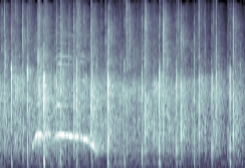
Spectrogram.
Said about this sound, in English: Let's give a clap to God. And now let's give a clap to the band.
